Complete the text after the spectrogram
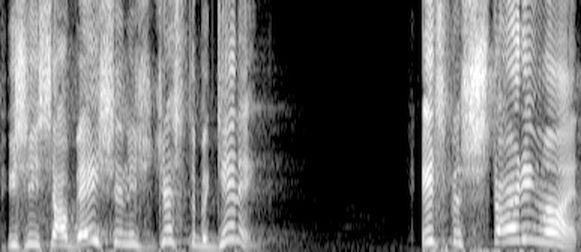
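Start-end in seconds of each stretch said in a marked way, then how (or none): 3.5-4.8 raised, slow preacher emphasis; emphatic. Real, not acted. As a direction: land it loud and slow.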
